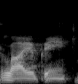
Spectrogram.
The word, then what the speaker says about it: Li-a-Ping: First name right. Last name is LePink.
